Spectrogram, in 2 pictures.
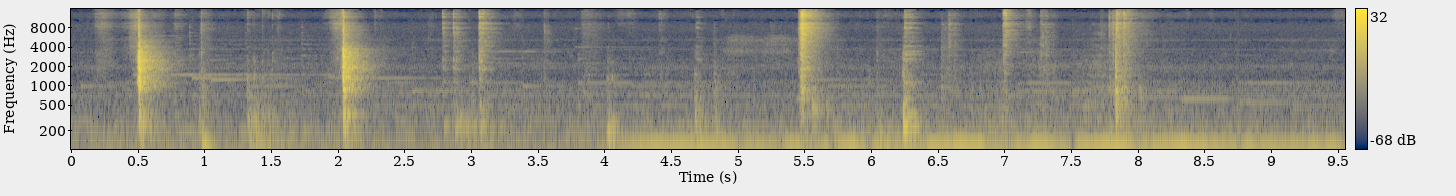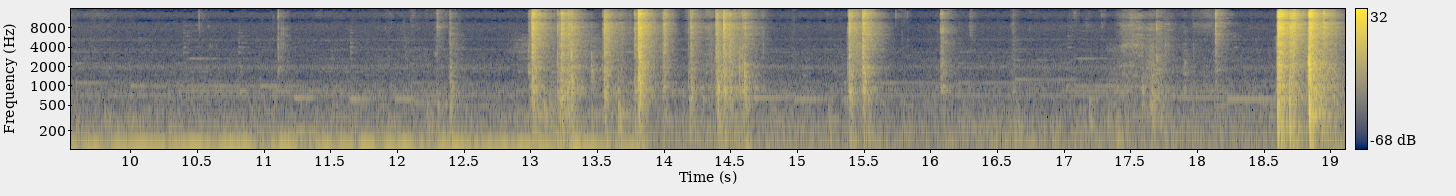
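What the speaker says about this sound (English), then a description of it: "I'm gonna use a mandolin" Vegetables being sliced on a mandoline for refrigerator pickles: a series of sharp, separate cuts and clacks, close and fairly loud, spaced irregularly, with a low steady hum running underneath through the middle stretch.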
